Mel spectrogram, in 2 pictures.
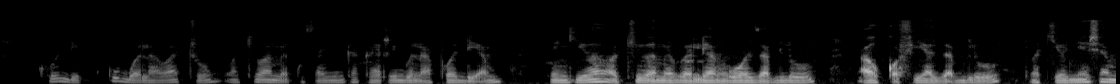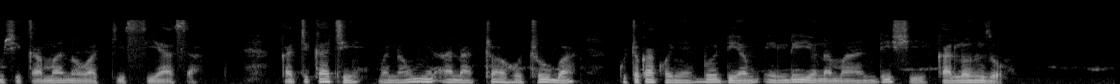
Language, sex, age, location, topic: Swahili, male, 18-24, Kisumu, government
